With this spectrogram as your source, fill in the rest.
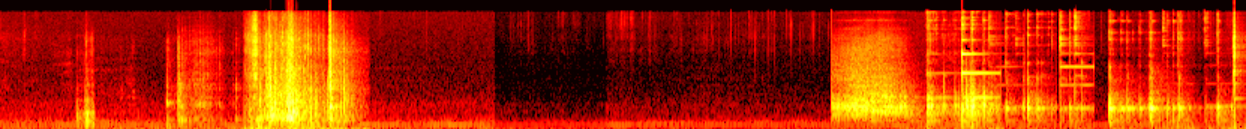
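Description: Ice cubes crunch and clink up close in two loud bursts separated by a quiet pause, with sharp crackling and grinding.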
